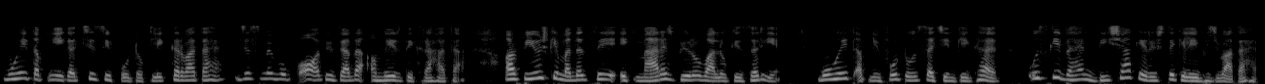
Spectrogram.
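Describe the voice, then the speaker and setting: A woman's voice: mid-range voice, expressive, normal speed, dry recording. A woman reading scripted narration for a cartoon story. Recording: muffled dry close recording.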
